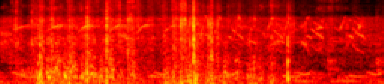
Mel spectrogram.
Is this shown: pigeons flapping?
yes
